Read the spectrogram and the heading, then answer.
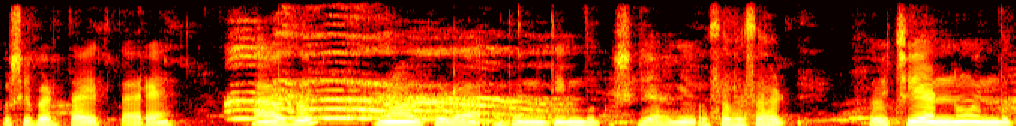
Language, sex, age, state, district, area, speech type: Kannada, female, 45-60, Karnataka, Dakshina Kannada, rural, spontaneous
